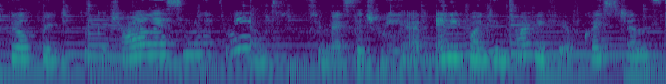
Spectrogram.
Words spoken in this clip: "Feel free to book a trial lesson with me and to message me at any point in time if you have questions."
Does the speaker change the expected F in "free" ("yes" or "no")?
yes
